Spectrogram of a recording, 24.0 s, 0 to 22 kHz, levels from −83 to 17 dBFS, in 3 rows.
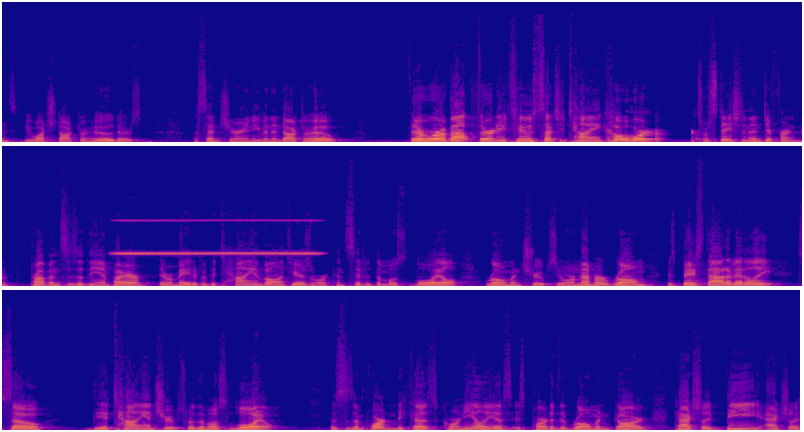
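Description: At 6.43 s packets were likely held up on the way, so the jitter buffer ran empty and the receiver stretched the last sound into a fading buzz or hiss until 6.92 s. This call audio freeze inserts roughly half a second of filler, then the audio resumes with nothing lost.

From 9.05 s to 11.27 s the loudspeaker-to-microphone path likely sits right at the edge of feedback. One frequency near 5.2 kHz rings on without building up, a thin feedback whistle about 10 dB below the sound, swelling and fading slowly in level.

Three times the jitter buffer held more audio than it needed, and the receiver repeatedly removed short pitch-period slices to shrink the delay. This jitter buffer speed-up runs at 111% from 12.06 s to 12.88 s, 110% from 13.79 s to 15.55 s, and 107% from 20.59 s to 23.02 s. Each stretch sounds hurried at unchanged pitch, trimming roughly a tenth to a fifth of a second.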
